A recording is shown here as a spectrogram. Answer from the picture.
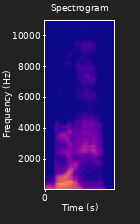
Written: borsh

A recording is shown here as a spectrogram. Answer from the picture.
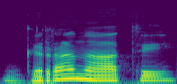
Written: granaty

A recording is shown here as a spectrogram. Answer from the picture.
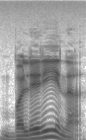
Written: balerina

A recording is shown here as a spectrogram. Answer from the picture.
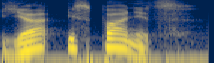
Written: ja-ispanec

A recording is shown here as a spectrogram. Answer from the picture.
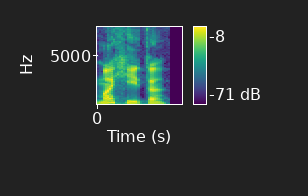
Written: mohito

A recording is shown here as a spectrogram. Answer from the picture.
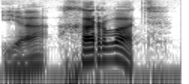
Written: ja horvat

